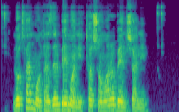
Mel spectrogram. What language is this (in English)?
Persian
